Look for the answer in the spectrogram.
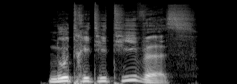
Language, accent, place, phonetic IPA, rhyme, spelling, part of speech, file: German, Germany, Berlin, [nutʁiˈtiːvəs], -iːvəs, nutritives, adjective, De-nutritives.ogg
- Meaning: strong/mixed nominative/accusative neuter singular of nutritiv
